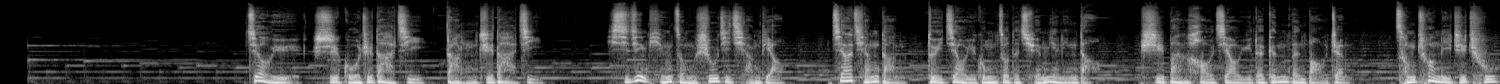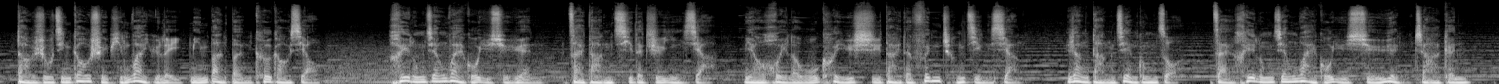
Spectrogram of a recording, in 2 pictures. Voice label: 男 宣传片 品质大气; 黑龙江外国语学院

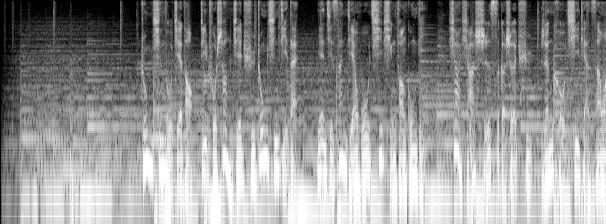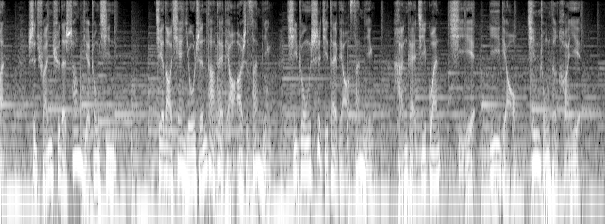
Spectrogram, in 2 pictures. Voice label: 男, 专题; 为民履职守初心

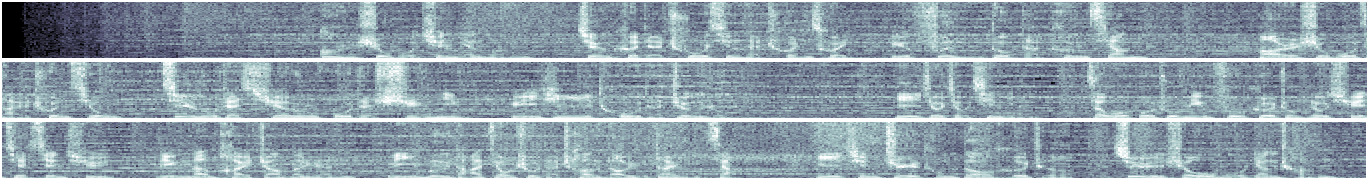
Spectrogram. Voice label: 男 专题解说 岭南派医生

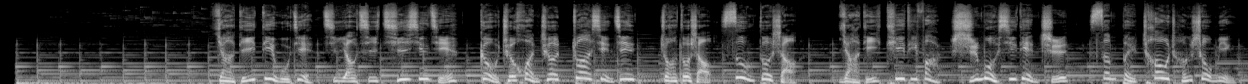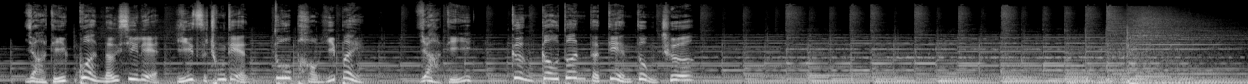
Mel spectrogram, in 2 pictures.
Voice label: 男 广告 加音乐; 雅迪

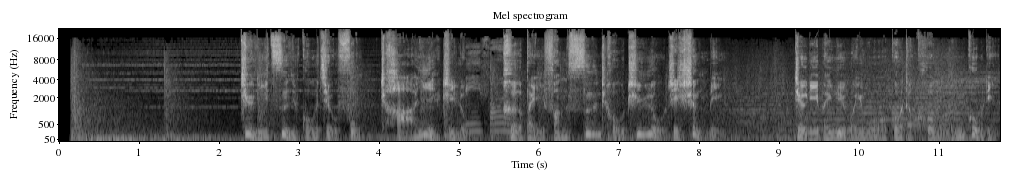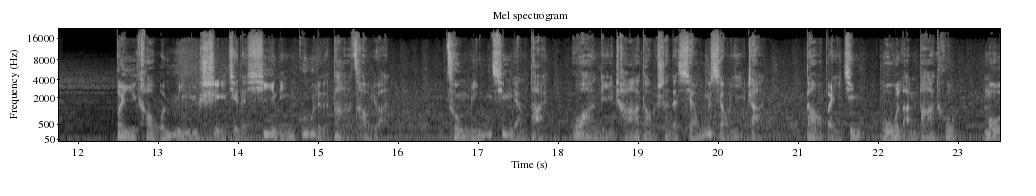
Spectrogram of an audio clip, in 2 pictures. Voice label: 男 专题 党政 片 大气厚重; 二连浩特

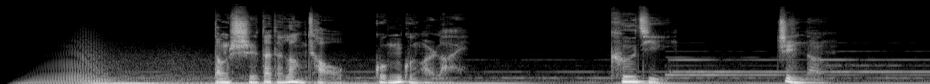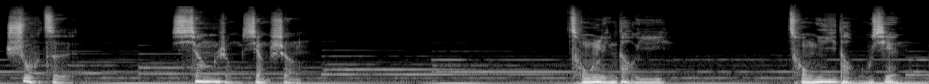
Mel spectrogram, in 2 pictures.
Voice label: 男, 力量走心; 中国数谷

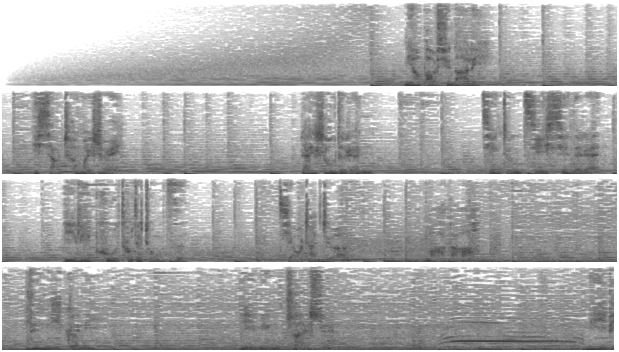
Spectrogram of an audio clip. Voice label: 男,形象片 励志; 咪咕善跑

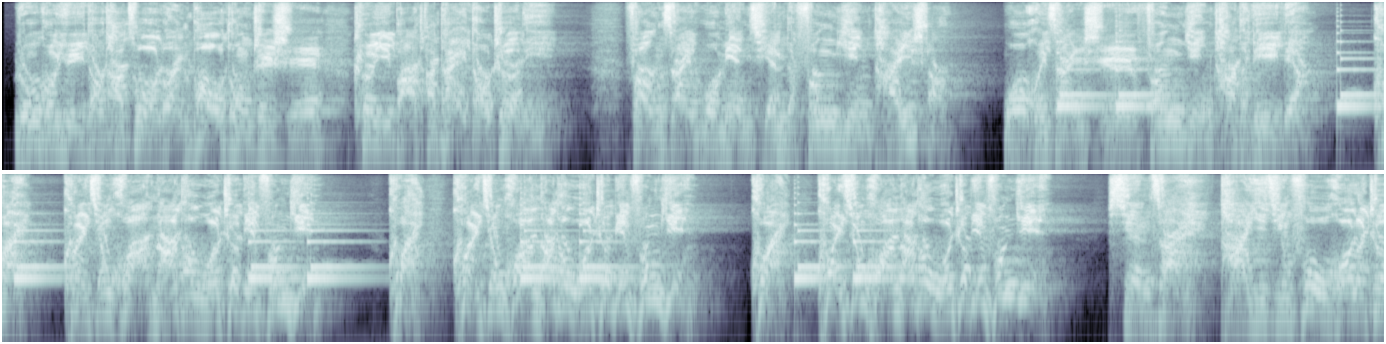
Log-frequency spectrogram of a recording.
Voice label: 男 模仿 密室 前序

